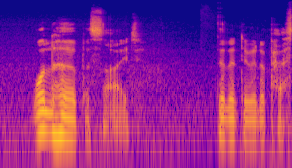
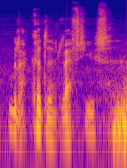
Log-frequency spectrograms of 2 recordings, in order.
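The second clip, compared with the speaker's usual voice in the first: ordinary delivery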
